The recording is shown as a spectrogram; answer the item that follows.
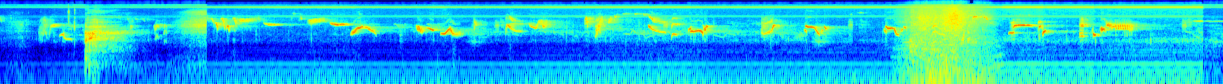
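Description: Birds chirping in the morning, a lively mix of quick tweets and rising whistles close by, broken by two bursts of a louder rushing noise near the start and middle.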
